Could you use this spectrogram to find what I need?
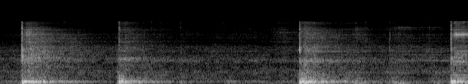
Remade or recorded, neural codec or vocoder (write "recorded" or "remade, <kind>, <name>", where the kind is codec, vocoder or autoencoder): remade, codec, SNAC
